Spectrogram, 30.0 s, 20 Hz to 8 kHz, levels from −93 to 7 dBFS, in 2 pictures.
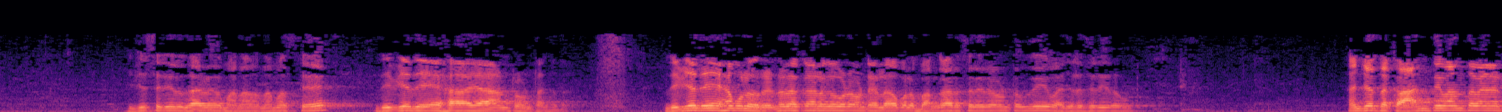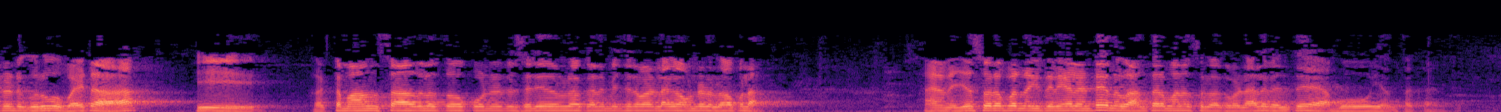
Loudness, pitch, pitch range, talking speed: -18 LUFS, 135 Hz, 120-150 Hz, 90 wpm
